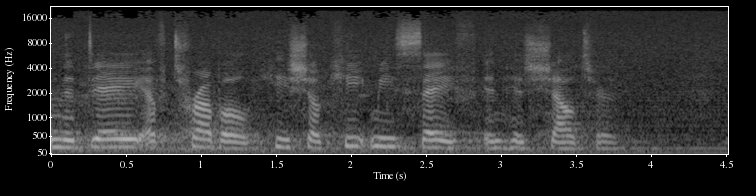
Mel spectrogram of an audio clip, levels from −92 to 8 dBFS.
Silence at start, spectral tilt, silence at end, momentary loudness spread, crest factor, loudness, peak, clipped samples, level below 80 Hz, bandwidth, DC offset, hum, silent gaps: 0 s; -3 dB/octave; 0 s; 16 LU; 18 dB; -32 LUFS; -16 dBFS; under 0.1%; -62 dBFS; over 20 kHz; under 0.1%; none; none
